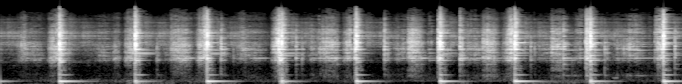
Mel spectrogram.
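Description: Manual post driver pounding a steel T-post into the ground: a heavy metal clang with a low ringing note, repeated about once a second in a steady rhythm, nine strikes in all.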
